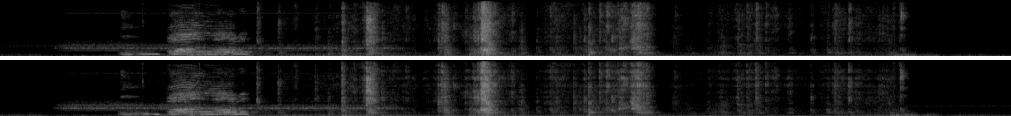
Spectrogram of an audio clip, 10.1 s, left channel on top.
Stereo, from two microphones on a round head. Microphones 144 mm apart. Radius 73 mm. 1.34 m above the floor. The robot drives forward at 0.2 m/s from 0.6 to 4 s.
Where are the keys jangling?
I don't hear keys jangling.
